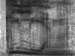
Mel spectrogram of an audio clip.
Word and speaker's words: Cillian: Recuerda que en irlandés se pronuncia Killian.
